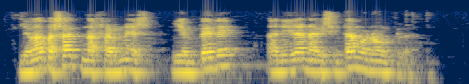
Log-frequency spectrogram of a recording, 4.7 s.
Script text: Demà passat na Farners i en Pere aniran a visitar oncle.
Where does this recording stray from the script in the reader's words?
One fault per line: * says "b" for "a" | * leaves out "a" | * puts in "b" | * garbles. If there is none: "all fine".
* puts in "mon"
